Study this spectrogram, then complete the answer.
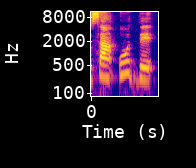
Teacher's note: o U está sozinho na sílaba tônica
